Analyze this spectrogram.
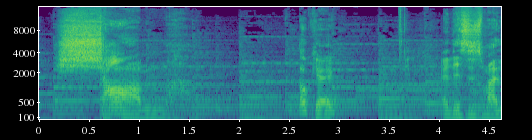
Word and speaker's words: Seam: The name Seam, pronounced Sham.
